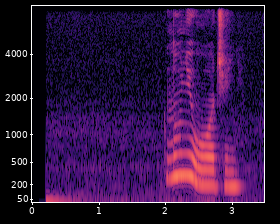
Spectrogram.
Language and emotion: Russian, sad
